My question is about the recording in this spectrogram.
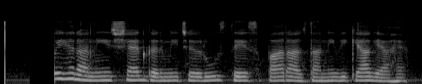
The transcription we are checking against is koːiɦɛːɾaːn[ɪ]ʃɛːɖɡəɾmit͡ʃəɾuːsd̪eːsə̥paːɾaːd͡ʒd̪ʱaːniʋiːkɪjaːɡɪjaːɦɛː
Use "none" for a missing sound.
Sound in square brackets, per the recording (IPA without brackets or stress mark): i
